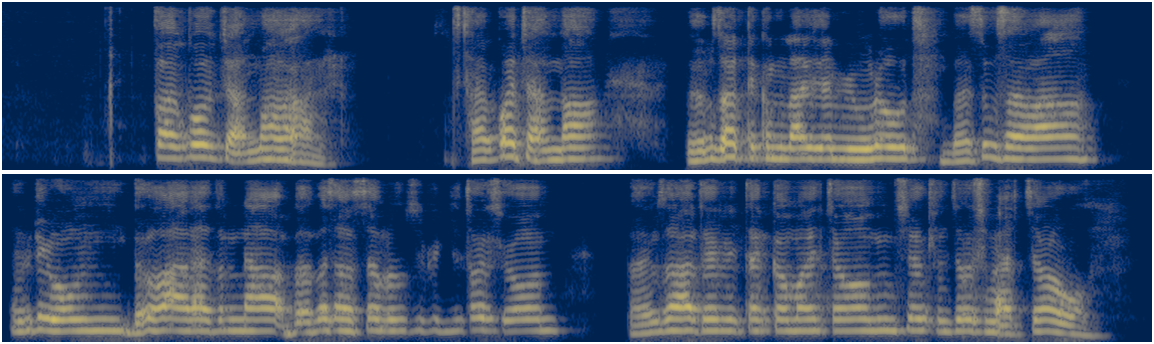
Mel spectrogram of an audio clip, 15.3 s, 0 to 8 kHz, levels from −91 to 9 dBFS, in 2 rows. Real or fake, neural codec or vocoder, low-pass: fake; codec, 24 kHz, 1 kbps, SNAC; 7.2 kHz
